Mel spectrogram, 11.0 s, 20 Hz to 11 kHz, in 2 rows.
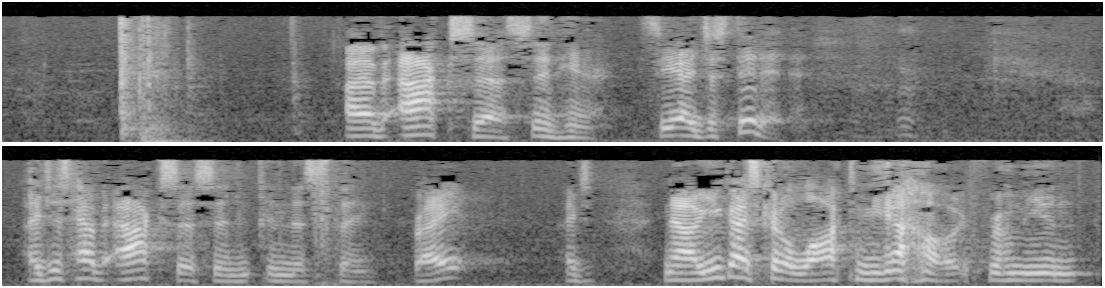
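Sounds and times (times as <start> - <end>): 
heavy door being opened: 0.6 - 1.6
speech: 1.7 - 4.0, 5.6 - 11.0.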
